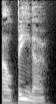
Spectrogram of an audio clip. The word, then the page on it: albino: British English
